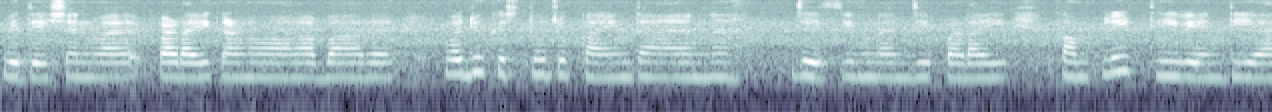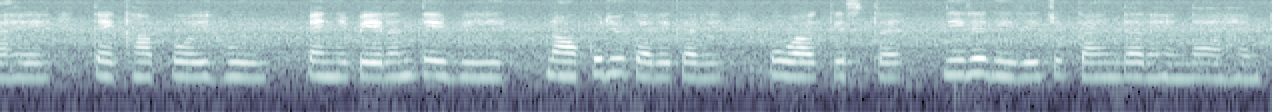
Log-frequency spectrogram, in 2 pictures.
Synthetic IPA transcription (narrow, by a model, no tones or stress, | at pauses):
ʋɪd̪eːʃənɪ̆apɐɽ̤aːikɐɾəɽ̃ʋaːɾaɓaːɾ | ʋɐɗijũkɪst̪ũt͡ɕʊkaːĩːnd̪aːɦɪnɪ̆ | d͡ʑeːsiɦʊnənɪ̆d͡ʑiːpɐɽ̤aːi | kɐ̃mpliːʈ̚t̪ʰiʋẽːnd̪iaːɦe | t̪ɐ̃ɦɪ̃kʰãːpoːɪɦuː | pɐ̃ɦɪ̃ɲd͡ʑepeːɾənɪ̆t̪ebɪ | nɔːkɾijũkɐɾekɐɾe | ʊɦakɪsʈə | d̪ʱiːɾed̪ʱiːɾet͡ɕʊkaːĩːn̆d̪aɾɐɦĩːn̆d̪aːɦɪnɪ̆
